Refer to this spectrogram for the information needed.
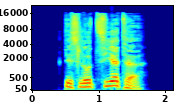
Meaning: inflection of disloziert: 1. strong/mixed nominative/accusative feminine singular 2. strong nominative/accusative plural 3. weak nominative all-gender singular
- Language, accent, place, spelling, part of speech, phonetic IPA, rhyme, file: German, Germany, Berlin, dislozierte, adjective / verb, [ˌdɪsloˈt͡siːɐ̯tə], -iːɐ̯tə, De-dislozierte.ogg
